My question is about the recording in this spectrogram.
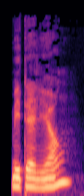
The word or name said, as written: medaljon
